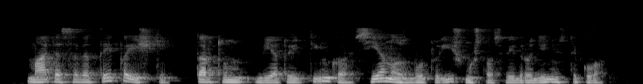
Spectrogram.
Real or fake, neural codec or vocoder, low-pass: real; none; 5.4 kHz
